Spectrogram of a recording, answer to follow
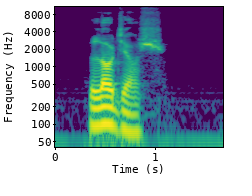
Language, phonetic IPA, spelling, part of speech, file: Polish, [ˈlɔd͡ʑaʃ], lodziarz, noun, Pl-lodziarz.ogg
